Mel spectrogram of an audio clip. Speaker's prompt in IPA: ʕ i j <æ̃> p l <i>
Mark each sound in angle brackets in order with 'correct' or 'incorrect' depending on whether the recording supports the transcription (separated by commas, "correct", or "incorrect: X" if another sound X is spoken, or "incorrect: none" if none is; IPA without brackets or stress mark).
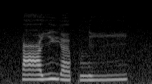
incorrect: æ, correct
